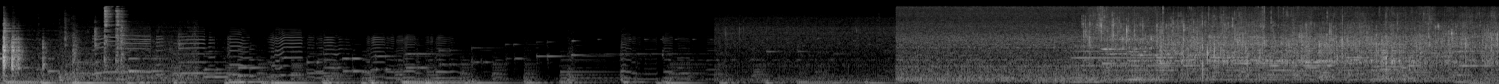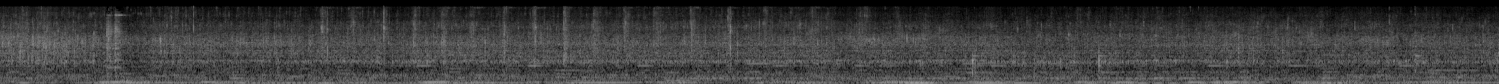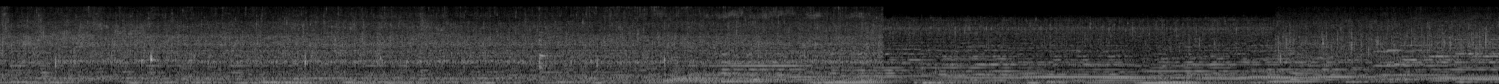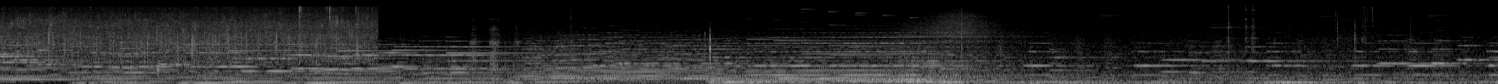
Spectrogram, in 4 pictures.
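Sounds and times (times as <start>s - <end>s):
shrimp sizzling in hot oil: 7.2s - 48.8s.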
